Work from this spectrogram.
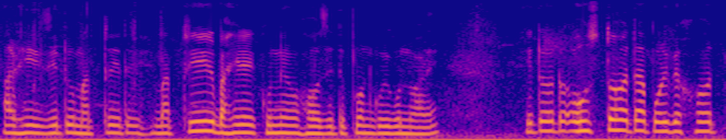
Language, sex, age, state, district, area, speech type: Assamese, male, 18-30, Assam, Barpeta, rural, spontaneous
